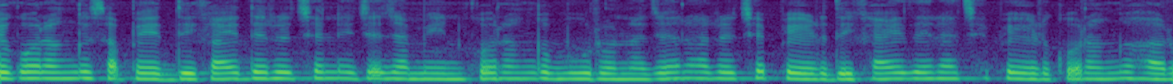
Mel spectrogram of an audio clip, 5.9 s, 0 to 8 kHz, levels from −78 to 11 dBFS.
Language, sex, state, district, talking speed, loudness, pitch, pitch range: Rajasthani, female, Rajasthan, Churu, 275 wpm, -15 LUFS, 210 Hz, 200-220 Hz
